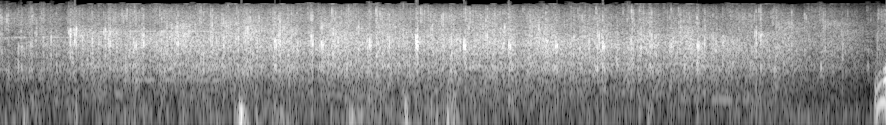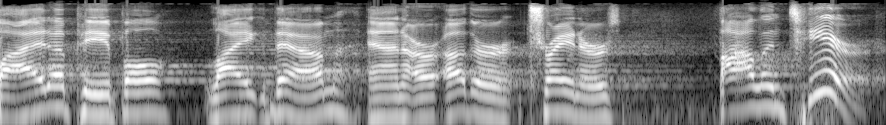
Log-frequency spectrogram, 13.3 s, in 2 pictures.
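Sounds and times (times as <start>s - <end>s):
audience applause: 0.0s - 6.9s
speech: 6.6s - 11.4s, 12.0s - 13.2s.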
